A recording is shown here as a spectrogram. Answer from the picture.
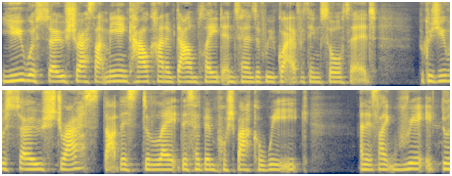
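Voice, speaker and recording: In an English accent, the speaker talks at a fairly quick pace with monotone, flat intonation. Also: woman. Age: 20s. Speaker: podcast co-host. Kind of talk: casual chat. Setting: studio.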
